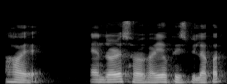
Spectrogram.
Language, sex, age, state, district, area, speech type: Assamese, male, 18-30, Assam, Majuli, rural, spontaneous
